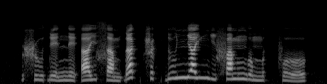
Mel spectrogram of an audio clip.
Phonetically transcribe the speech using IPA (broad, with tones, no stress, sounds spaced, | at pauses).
ʂ u˨˩ ɗ e˨˩˨ n e˨˩ ʔ a˧ j s a˨˩ m ɗ a˦˥ k̚ ʂ ə˨˩ k̚ ɗ u˧ ɲ a˧ j ŋ i˨˩ f a˧ m ŋ o˨˩ m ə˨˩ k̚ f o˨˩˨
